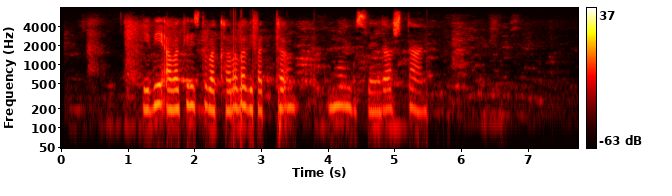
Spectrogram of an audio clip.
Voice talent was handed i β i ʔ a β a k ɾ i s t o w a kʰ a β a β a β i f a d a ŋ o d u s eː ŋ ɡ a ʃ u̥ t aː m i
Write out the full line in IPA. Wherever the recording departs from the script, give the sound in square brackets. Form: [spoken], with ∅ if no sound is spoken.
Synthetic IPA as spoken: i β i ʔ a β a k ɾ i s t o [β] a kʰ a β a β a β i f a [t] a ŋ o [ɡ] u s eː ŋ ɡ a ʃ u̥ t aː [n] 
